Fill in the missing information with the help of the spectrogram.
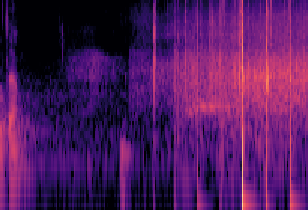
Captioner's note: applause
